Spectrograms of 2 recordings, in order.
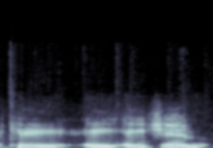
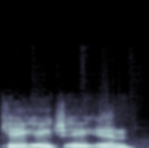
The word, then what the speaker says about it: Khan: So it's KAHN, I believe. Maybe KHAN. both names are, spelled the same.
